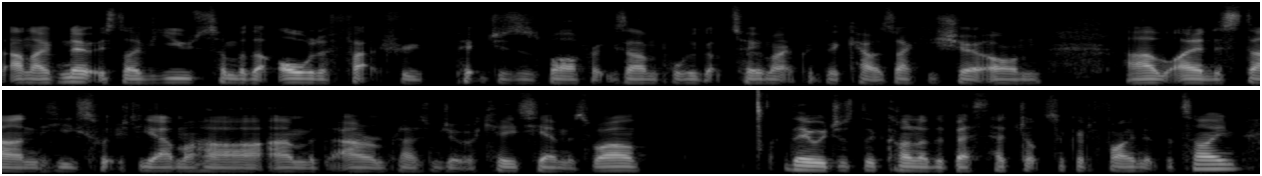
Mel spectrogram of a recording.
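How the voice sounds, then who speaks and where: A young man with a British accent talks through his predictions with eager, chatty energy and plenty of ums. His voice sits fairly low, and the recording is dry and close, with little sound of the room. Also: dry recording. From Britain. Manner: chatty and enthusiastic, with frequent ums. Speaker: YouTuber. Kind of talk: casual vlog commentary.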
